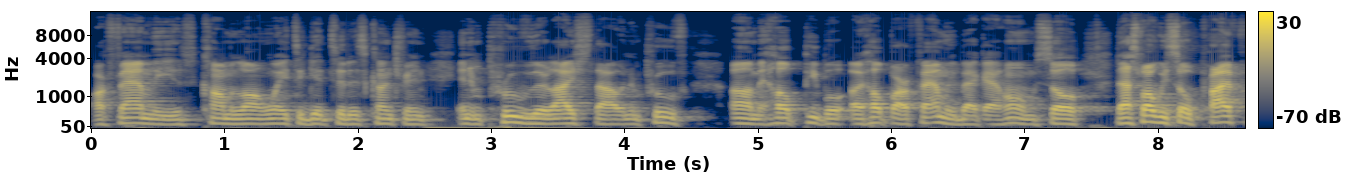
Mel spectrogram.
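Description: A man talking quickly and easily in a casual panel chat. His delivery is relaxed and conversational, and he keeps checking in with "you know what I mean" as he makes his points. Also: medium pitch.

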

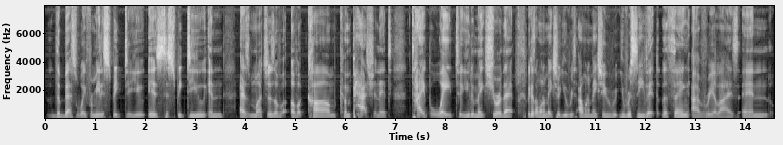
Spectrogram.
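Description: Forties male co-host, deep gravelly voice, reflective, stumbles over words, dry recording. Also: animated, moderate pace, no room sound. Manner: reflective, stammers and repeats words. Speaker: podcast co-host, husband. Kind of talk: casual conversation.

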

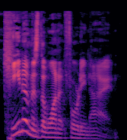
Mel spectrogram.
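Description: A man hosting a casual sports talk show, chatting in an animated, slangy and joking way. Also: medium pitch, a little fast. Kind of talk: casual fantasy football talk show banter.

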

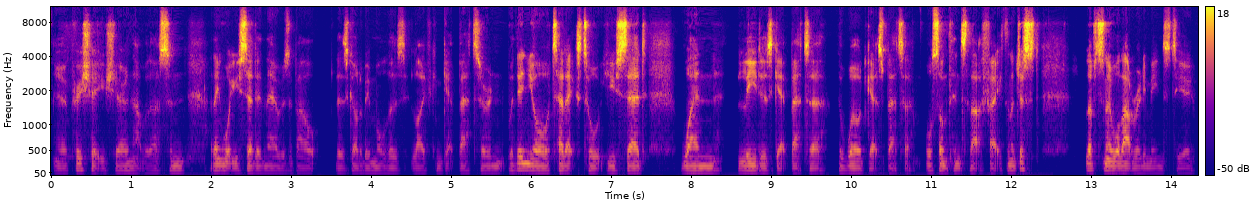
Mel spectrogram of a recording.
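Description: A man with a very deep voice hosts an interview, affirming his guest and asking questions with frequent restarts. The recording is dry and close. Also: steady tone, slightly rough, dry recording. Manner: warm affirming, halting with restarts. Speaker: interview host. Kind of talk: conversational interview.

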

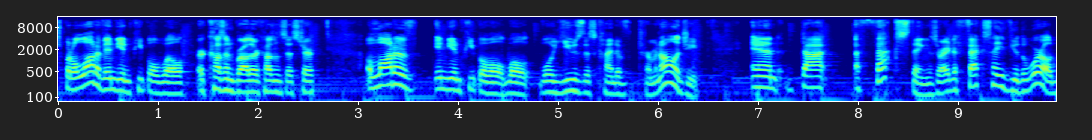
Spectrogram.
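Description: A young adult host whose first language is Gujarati, thinking aloud in a casual monologue and often hedging and correcting themself. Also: mid-range voice. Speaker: channel host.

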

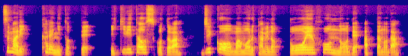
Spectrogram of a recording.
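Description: A man's voice: mid-range voice, expressive, normal speed. A man reading scripted third-person narration for an audio drama.

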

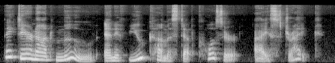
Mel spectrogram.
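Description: Woman doing a slow hissing cobra queen. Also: medium pitch, big pitch swings, vocal fry, a little mellow, breathy edge, pitched above the performer's own voice, full character voice. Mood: menacing. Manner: slow hissing half-whisper. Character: menacing female cobra, cold and cruel.

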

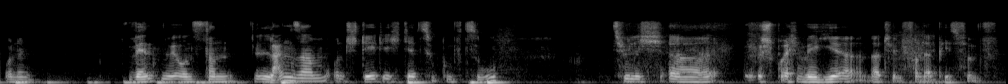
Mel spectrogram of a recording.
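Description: Gravelly man, hesitant, lo-fi sound. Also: mid-range voice, steady tone, unhurried, darkish tone. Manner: hesitant, many filler sounds. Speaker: podcast host. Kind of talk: casual chat. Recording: dull, lo-fi sound.

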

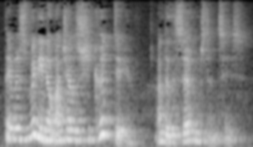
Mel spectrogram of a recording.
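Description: Female audiobook reader for comic fiction: dry irony, animated pitch movement, recorded roomy and slightly distant. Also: a little fast. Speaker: author reading own novel. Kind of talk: scripted narration of a comic novel. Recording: roomy echo, distant from mic.

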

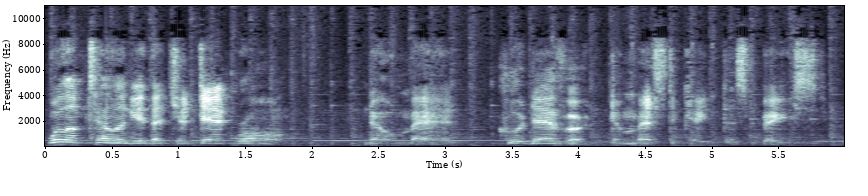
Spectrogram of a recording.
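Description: A man acts out a brash wildlife wrangler on a comedy show. He boasts and rambles in matey slang at a middling pitch, with music clearly behind him. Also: unhurried, lightly acted. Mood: boastful. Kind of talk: comedy talk-show guest bit.

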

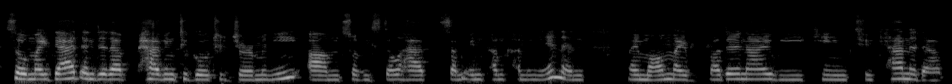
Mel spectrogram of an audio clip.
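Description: A woman's voice: on the high side, steady tone, moderate pace, no echo, poor audio. Woman guest speaking in a dry room. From Iran. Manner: thoughtful, with frequent fillers. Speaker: podcast guest. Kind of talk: casual interview talk.

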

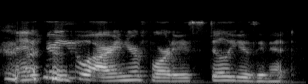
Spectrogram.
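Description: A woman's voice: fairly low pitch, expressive, moderate pace, husky. Playful woman in her fifties. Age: 50s. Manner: playful, teasing. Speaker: podcast co-host. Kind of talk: casual chat. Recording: slightly muffled podcast recording.

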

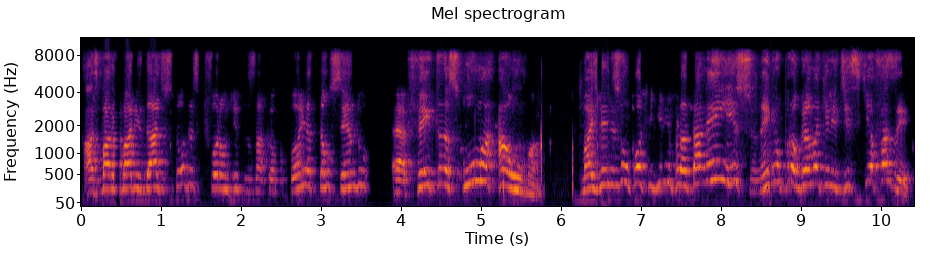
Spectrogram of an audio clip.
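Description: A woman's voice: high voice, animated, normal speed, a bit bright. A woman with a Brazilian accent speaking as a panelist in a political discussion, with an ironic way of talking.

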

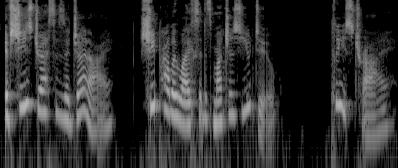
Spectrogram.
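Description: A woman's voice: sits high, sing-song, normal speed, darkish tone, pitched above the performer's own voice, full character voice. A woman voicing a well-meaning, coaxing mother who instructs and cajoles her child in a story reading. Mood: gentle pleading.

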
